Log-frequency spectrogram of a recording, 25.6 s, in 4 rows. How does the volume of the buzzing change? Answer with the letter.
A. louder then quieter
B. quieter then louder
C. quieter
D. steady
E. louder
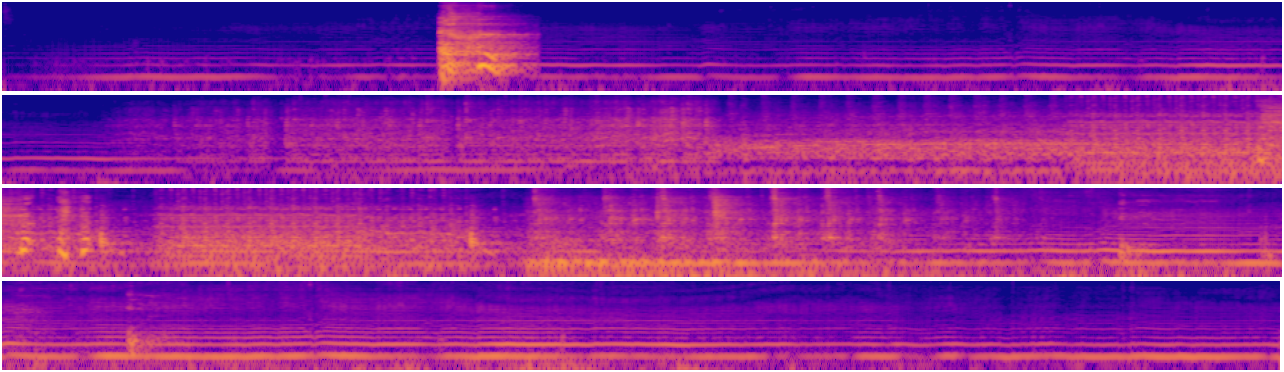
E.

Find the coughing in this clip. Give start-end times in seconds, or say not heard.
2.1-2.6, 12.7-13.2, 18.4-20.1.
